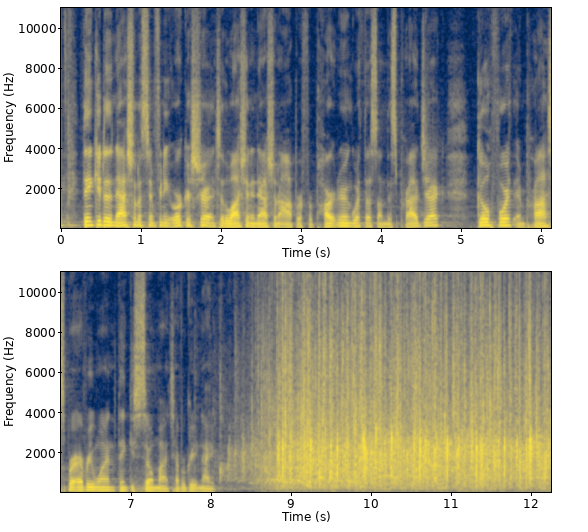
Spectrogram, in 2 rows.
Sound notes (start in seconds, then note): 8.0 audience clapping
